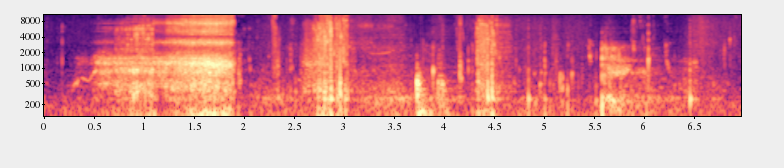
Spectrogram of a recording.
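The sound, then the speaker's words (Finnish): Chewing and crunching as small tastes of an unknown dark-roasted bean are bitten. A long rustling crunch opens, then several sharper bites and quieter chewing follow, all fairly soft. “mitä papua tai muuta tämä on, mutta suostuit tähän testiin, niin voidaan aluksi molemmat ottaa pienet maistiaiset ja sitten kuvailla, että mitä oikein maistuu.”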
